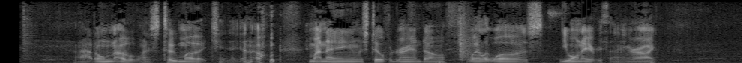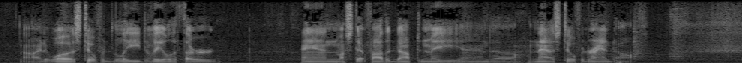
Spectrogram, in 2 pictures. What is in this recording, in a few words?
Northern Louisiana White Male Age 25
